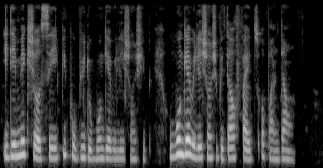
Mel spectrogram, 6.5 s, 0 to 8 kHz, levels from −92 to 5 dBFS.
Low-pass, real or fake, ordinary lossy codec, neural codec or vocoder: 7.2 kHz; real; none; none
